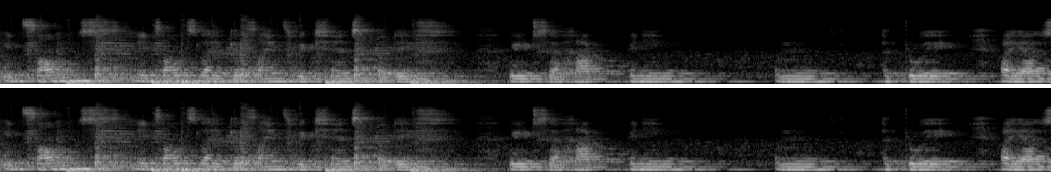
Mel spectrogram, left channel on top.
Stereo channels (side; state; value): both; identical; correlation 1.00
